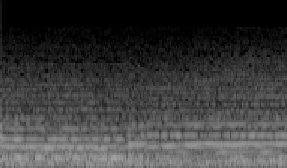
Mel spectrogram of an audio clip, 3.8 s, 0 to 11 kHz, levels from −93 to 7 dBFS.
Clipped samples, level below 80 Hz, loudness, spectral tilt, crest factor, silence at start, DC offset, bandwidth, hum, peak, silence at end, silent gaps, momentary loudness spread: under 0.1%; -52 dBFS; -36 LUFS; -8.5 dB/octave; 12 dB; 0 s; under 0.1%; 6.2 kHz; none; -24 dBFS; 0 s; none; 3 LU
